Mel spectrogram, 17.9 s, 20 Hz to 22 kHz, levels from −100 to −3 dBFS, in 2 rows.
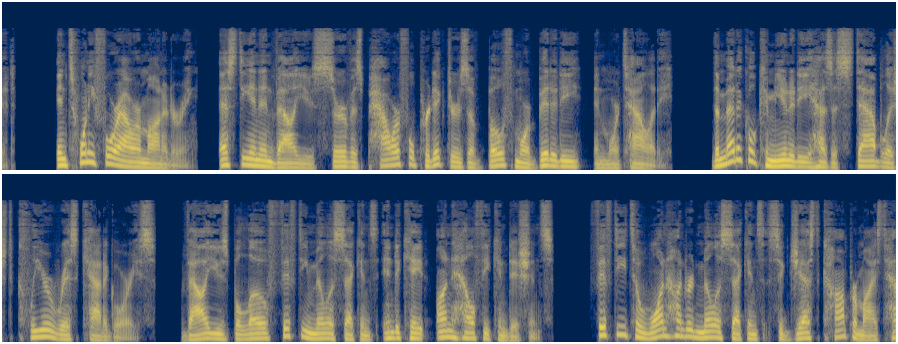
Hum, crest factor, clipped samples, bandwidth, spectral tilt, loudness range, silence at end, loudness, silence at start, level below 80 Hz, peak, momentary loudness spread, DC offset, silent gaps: none; 16 dB; under 0.1%; 11.5 kHz; -6.5 dB/octave; 3 LU; 0 s; -21 LUFS; 0 s; -46 dBFS; -4 dBFS; 9 LU; under 0.1%; 0.18-0.46 s, 6.78-7.01 s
